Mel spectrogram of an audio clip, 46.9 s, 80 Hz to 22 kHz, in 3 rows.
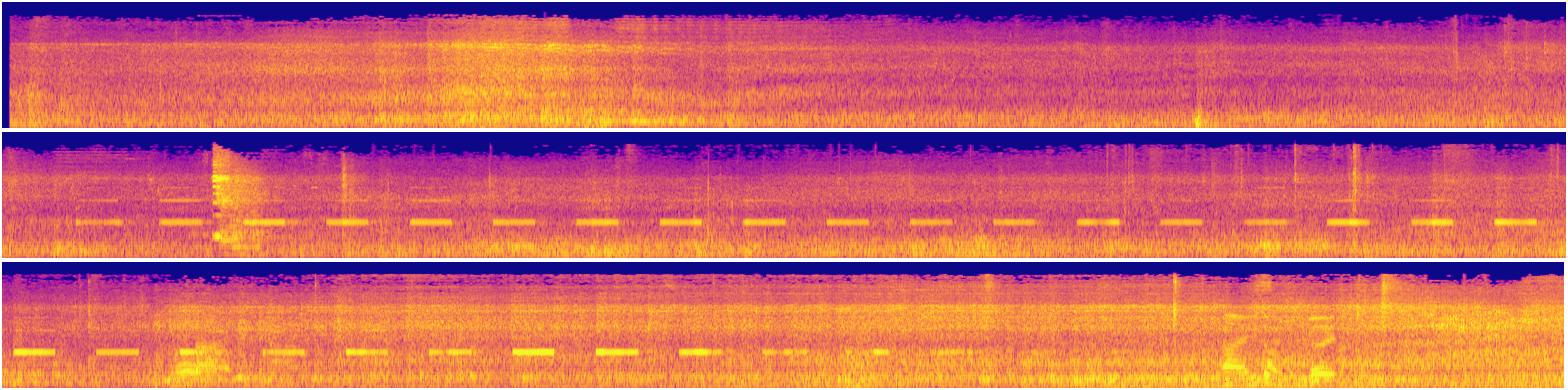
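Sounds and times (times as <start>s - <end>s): diesel engine running: 0.1s - 46.9s
back-up alarm beeping: 16.4s - 41.2s.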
